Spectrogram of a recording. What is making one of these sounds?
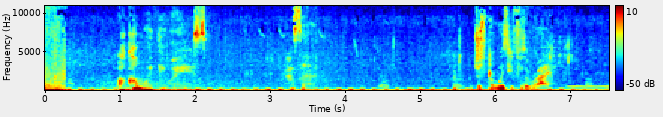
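A young woman speaks softly up close.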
